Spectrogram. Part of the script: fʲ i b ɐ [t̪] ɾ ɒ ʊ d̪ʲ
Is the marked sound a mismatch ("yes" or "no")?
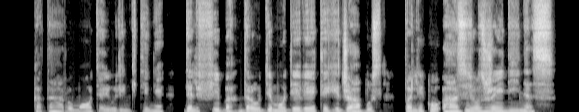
yes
